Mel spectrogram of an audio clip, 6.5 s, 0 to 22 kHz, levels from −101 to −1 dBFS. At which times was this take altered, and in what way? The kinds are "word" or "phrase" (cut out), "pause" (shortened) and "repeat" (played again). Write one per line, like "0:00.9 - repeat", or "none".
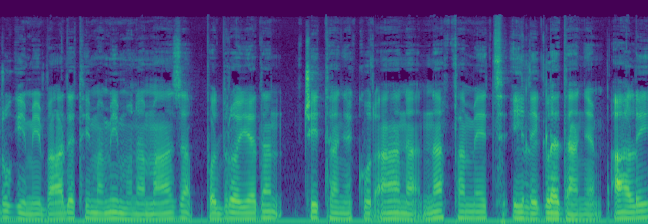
0:02.0 - word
